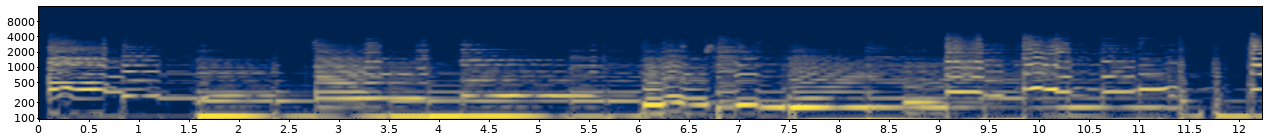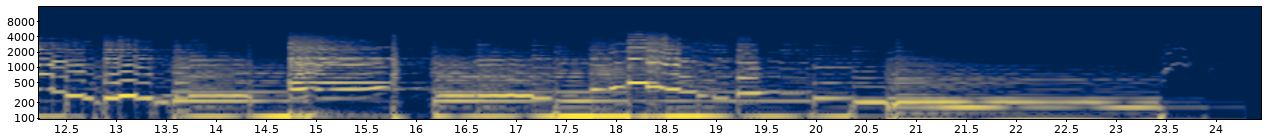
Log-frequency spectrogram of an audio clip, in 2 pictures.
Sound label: slow blues gained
